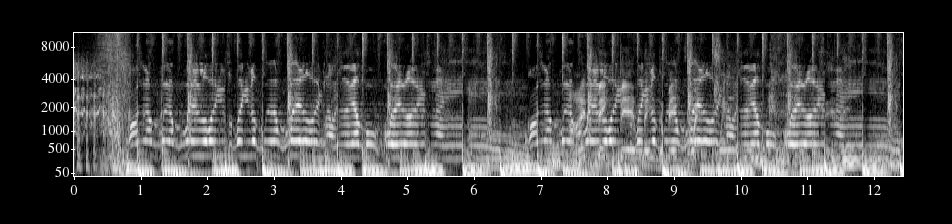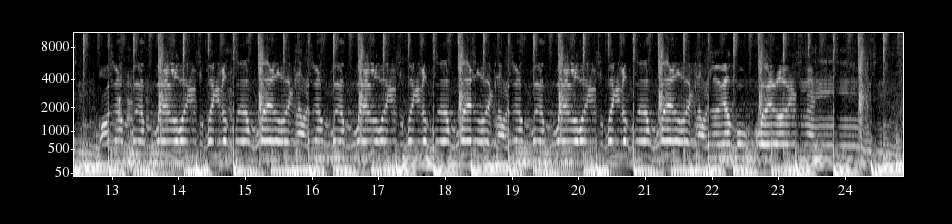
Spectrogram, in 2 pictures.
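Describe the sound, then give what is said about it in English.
A loud, continuous music remix built from a cat's talk-like meows, whose gliding, pitched yowls repeat in phrases over a steady thumping beat and bass. “We all love a talking cat, don't we?”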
